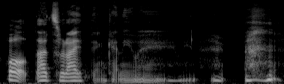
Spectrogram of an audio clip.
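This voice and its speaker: A woman playing a flirty, lonely, talkative waitress in an intimate roleplay, chatting softly and casually and sometimes dropping near a whisper. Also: fairly low pitch, gravelly, breathy edge, no room sound, exaggerated voice. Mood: smitten, playful. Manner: soft, rambling, giggly, drops into near-whispers. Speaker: audio roleplay performer.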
